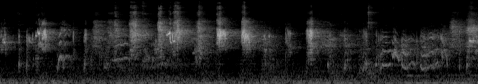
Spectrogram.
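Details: Household parakeets in a family group letting out harsh squawks and chirps in quick pulses, roughly three to four per second at the loudest stretch, over a steady backdrop of softer chattering.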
